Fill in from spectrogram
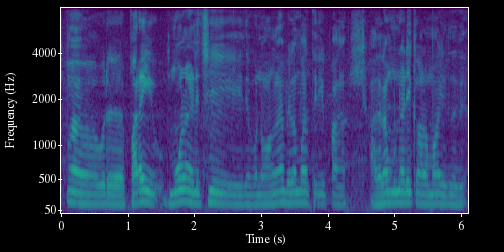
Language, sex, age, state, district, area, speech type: Tamil, male, 18-30, Tamil Nadu, Thanjavur, urban, spontaneous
